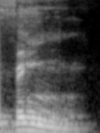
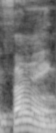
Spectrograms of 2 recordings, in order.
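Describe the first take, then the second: First: It is said with a standard accent. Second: It is said with a Southern accent.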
